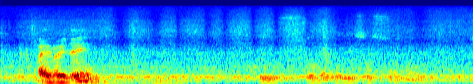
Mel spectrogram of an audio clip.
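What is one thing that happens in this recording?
A cloth rubs across a chalkboard, erasing it.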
